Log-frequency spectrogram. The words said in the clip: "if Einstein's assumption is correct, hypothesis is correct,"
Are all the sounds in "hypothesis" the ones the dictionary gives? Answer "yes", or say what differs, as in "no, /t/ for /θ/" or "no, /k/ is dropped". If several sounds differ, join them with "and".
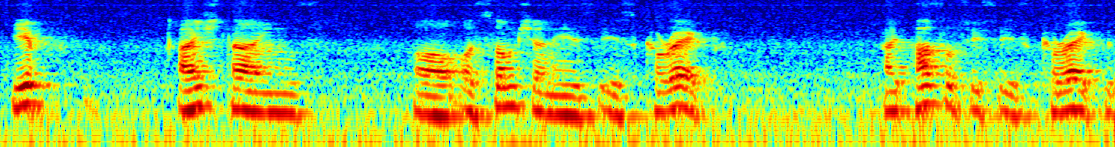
no, /s/ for /θ/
